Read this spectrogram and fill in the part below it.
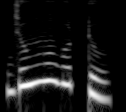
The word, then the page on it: ಜಿಮಿಗುಡು: jimiguḍu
